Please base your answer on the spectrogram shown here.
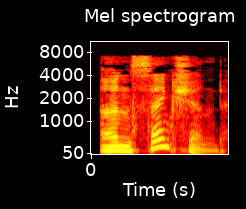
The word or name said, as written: unsanctioned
